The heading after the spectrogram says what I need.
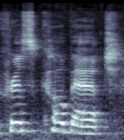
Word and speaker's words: Kris Kobach: president Trump created the election integrity Commission and Kris Kobach I believe is how you pronounce it from Kansas it's one of the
